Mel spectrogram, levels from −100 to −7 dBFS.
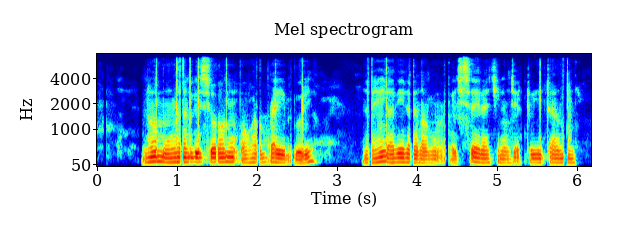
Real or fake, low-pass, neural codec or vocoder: fake; 7.2 kHz; codec, 16 kHz, 4 kbps, X-Codec, WavLM features, trained on Multilingual LibriSpeech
